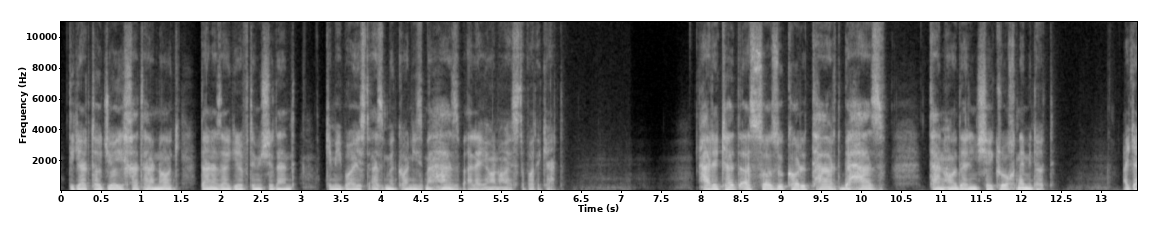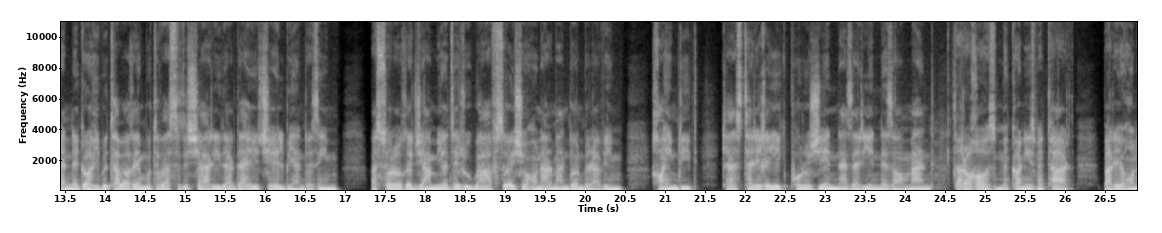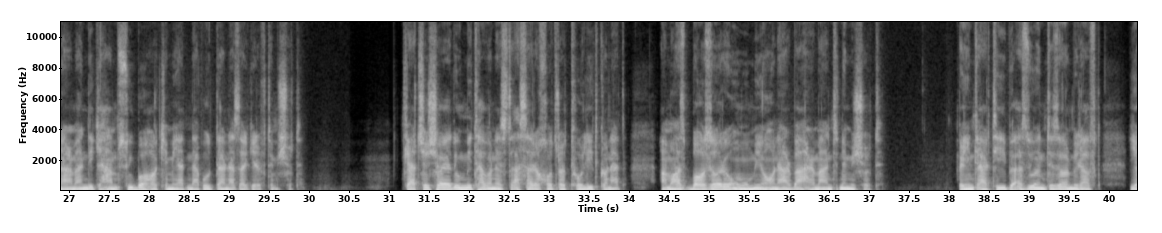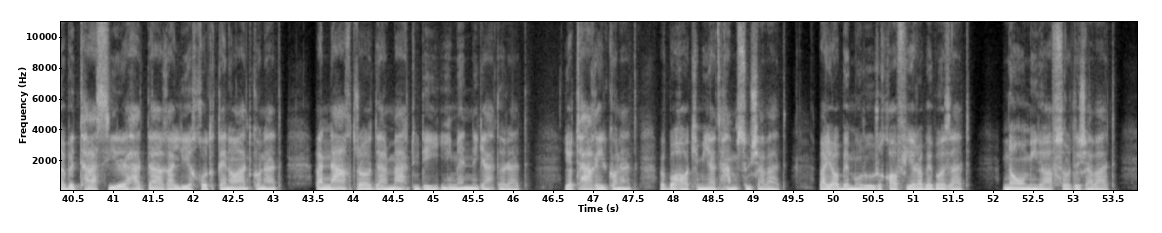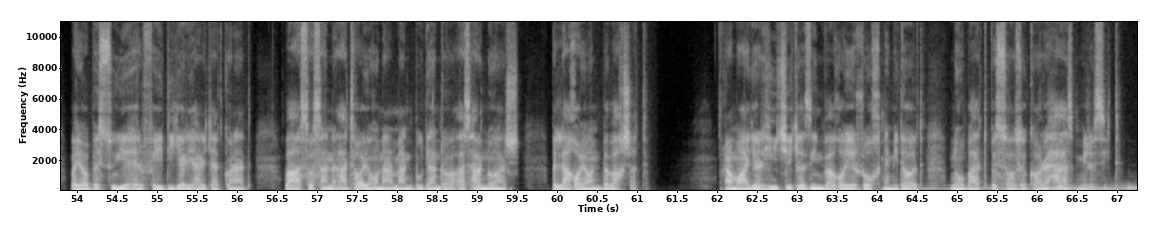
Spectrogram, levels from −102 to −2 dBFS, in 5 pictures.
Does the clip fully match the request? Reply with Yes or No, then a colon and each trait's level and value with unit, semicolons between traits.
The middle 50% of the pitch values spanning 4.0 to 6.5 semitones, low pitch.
No: average, 3.2 semitones; very low, 95 Hz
